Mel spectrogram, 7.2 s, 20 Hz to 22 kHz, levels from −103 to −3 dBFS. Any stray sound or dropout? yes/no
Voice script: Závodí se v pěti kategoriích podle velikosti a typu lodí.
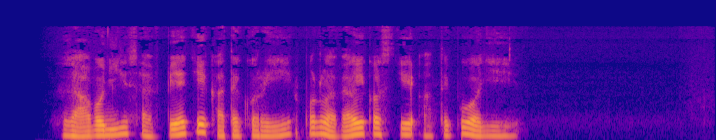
no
